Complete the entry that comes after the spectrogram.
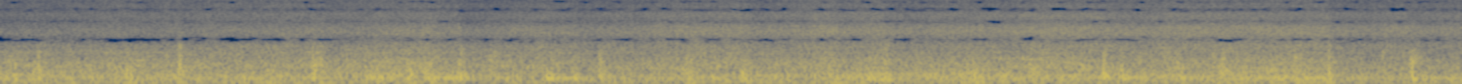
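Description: Passenger carriage of a moving train running along the track: a steady rumble of wheels on rails with scattered clicks and knocks, and wind on the microphone held out of the window.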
